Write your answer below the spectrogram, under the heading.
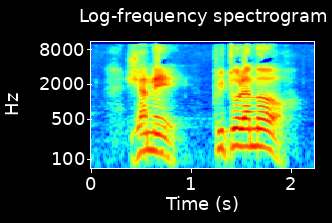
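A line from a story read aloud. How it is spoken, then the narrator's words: Group exclaiming. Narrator (French): s'exclamaient-ils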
